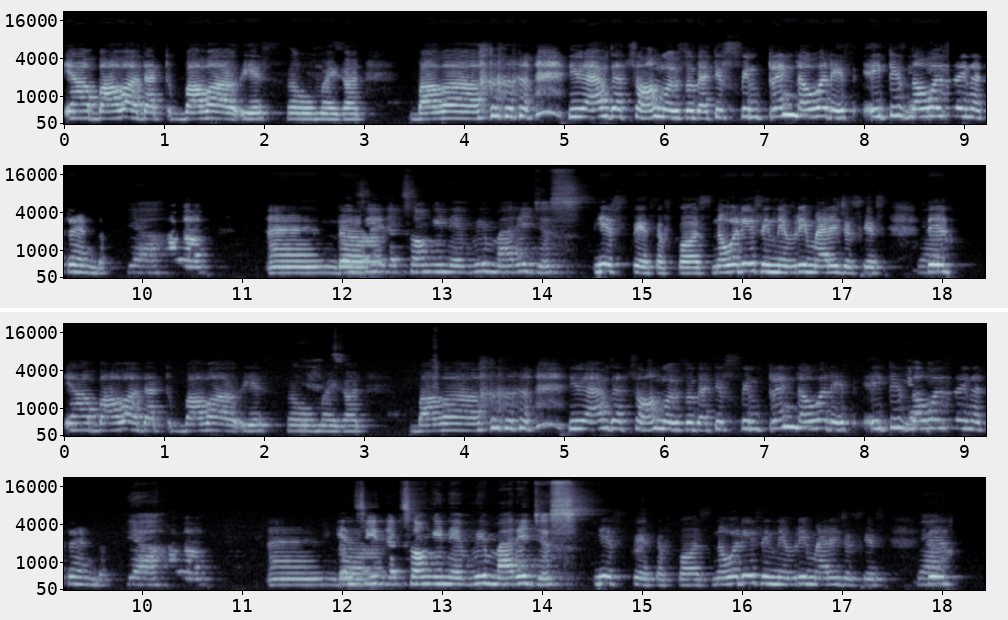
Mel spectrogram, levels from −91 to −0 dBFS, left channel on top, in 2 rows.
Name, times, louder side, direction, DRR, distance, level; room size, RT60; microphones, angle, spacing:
voice 1, 0.0-3.0 3.5-9.7 10.3-10.7 11.3-12.4 14.5-18.1, left 5 dB, 55° left, 0.4 m, -23 dB
voice 2, 9.9-10.3 12.0-14.4 17.8-18.0, right 6 dB, 75° right, 0.7 m, -25 dB
12.0 x 4.6 x 3.5 m
head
